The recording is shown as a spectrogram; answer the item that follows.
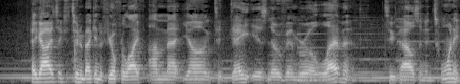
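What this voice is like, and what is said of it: Slightly sick, under-the-weather voice. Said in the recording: “you can probably hear it in my voice a little bit, a little under the weather”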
